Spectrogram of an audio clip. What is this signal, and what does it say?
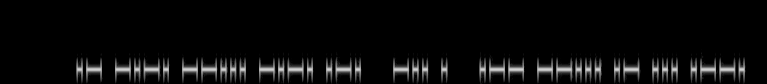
Morse code, heard as a keyed tone, about 25 wpm, 700 Hz. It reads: AC7CR DE W7ASP
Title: USA Callsign DE Callsign - 5 Characters - 25wpm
